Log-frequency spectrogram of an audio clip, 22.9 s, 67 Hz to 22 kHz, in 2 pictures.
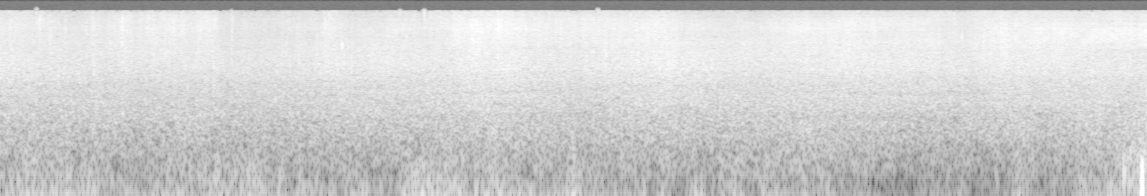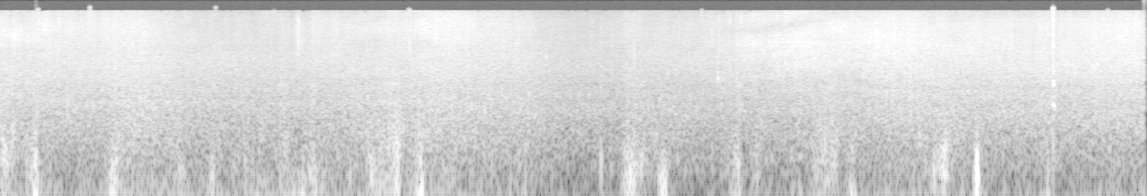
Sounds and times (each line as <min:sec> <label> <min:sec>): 0:00.0 ocean 0:22.9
